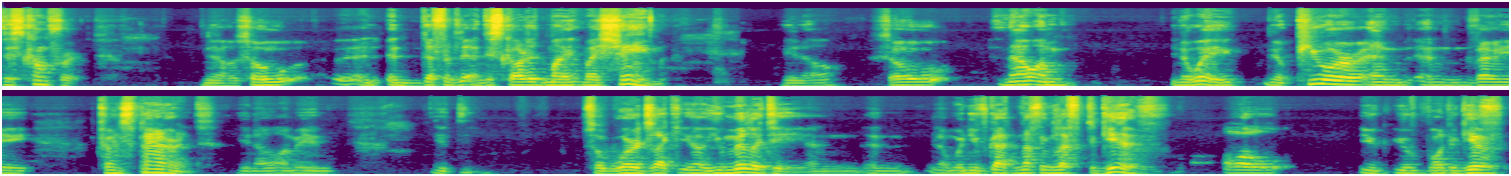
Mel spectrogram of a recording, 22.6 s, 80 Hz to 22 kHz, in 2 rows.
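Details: Male stroke survivor with aphasia following a stroke about 30 years earlier: real, chronic post-stroke aphasia.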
